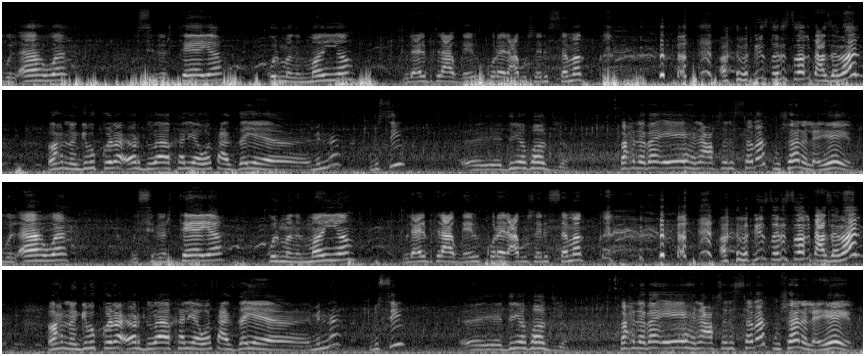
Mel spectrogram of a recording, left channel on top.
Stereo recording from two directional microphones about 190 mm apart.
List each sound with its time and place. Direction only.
0.0 s speech: centre (ahead or behind)
13.2 s speech: 30° right (ahead or behind)
14.8 s speech: 55° right (ahead or behind); by 17.2 s 20° right (ahead or behind)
